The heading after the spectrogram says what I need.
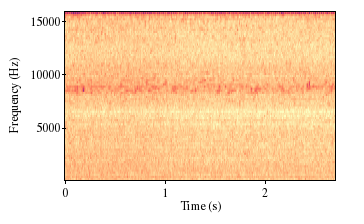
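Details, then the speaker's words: Suzy's warm V8 idling with the ignition timing way over-advanced (timing light shows it at the top, originally set by ear): a steady low rumble with a slightly uneven, lumpy beat. Later resetting it to about 10 degrees smoothed the idle. "but check out where the timing is it's way advanced granted i did do this by ear you can see it right at the top there"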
